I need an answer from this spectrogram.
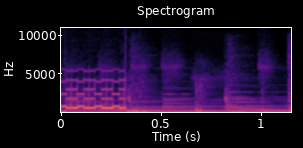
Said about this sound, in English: The telephone!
